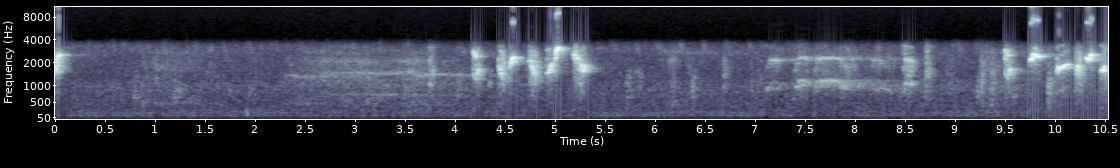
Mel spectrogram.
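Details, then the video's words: Red-whiskered bulbul singing, 30 April 2021, a song used to lure wild birds and for young birds to imitate; repeated rich warbling phrases of four to six notes, with quieter churring and whistled calls in between. "นกกรงตาแดง | นกปรอดสีไพลใหญ่"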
